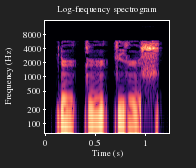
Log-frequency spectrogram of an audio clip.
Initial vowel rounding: rounded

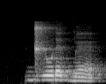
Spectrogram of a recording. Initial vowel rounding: rounded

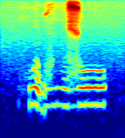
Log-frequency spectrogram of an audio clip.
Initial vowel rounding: unrounded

